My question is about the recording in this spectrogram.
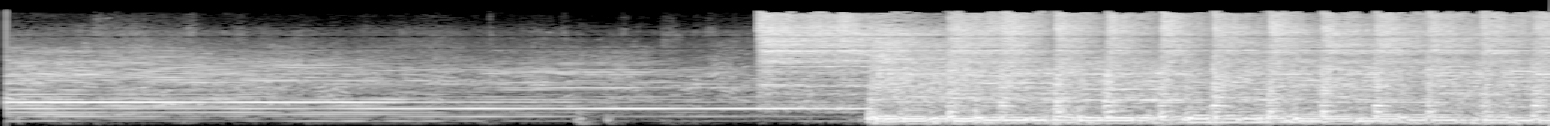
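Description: Live punk rock band. An electric guitar chord rings on with steady sustained tones, then cymbals come in around five seconds, and just before six seconds the full band of drums, bass and electric guitars crashes in loud with a steady beat.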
